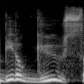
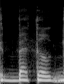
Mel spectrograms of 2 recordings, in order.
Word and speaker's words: Betelgeuse: And then um, yeah, it's like this classic like Vegas like neon sign, but it's spelled Beetlegoose, like be, like G E U S E, right? It's Betelgeuse.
